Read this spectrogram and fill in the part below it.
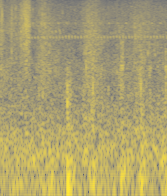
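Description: Footsteps patter on wooden planks.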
